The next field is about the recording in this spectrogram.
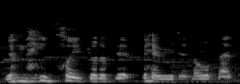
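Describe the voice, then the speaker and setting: A man's voice: medium pitch, steady tone, a little fast, warm tone. A young man giving casual let's-play commentary on a muffled, lo-fi voice track. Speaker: gaming video creator. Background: faint game music.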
